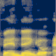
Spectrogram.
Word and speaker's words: Fandango: No, it's Fandango.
